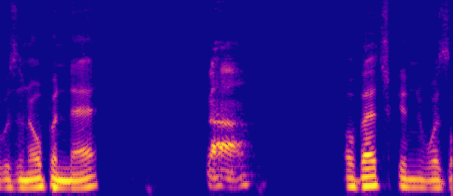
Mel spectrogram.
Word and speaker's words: Ovechkin: In hockey news, the great one was tied and surpassed by Alex Ovechkin Ovechkin. Ovechkin.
